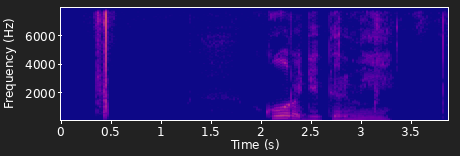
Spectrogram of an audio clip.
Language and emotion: Russian, sad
